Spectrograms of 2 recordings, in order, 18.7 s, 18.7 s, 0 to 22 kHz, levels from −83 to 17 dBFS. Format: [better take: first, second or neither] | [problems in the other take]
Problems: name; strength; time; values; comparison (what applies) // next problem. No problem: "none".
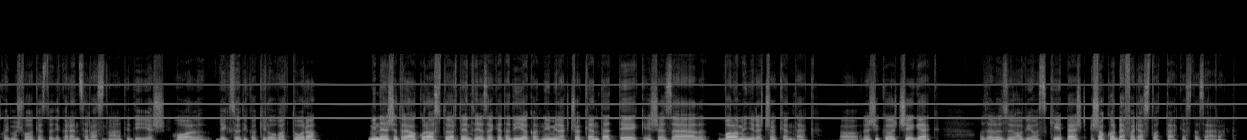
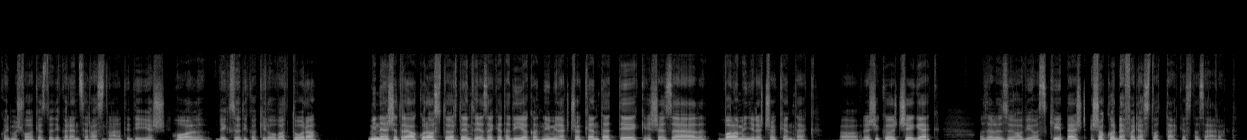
second | high-pitched whine; noticeable; throughout; 3.5 kHz, 10 dB below the speech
